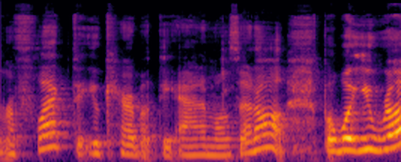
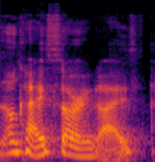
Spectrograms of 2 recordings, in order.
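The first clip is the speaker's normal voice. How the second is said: ordinary talk, nothing marked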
